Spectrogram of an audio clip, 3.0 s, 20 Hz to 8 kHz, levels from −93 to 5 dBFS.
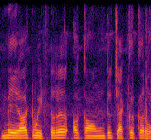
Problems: none marked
